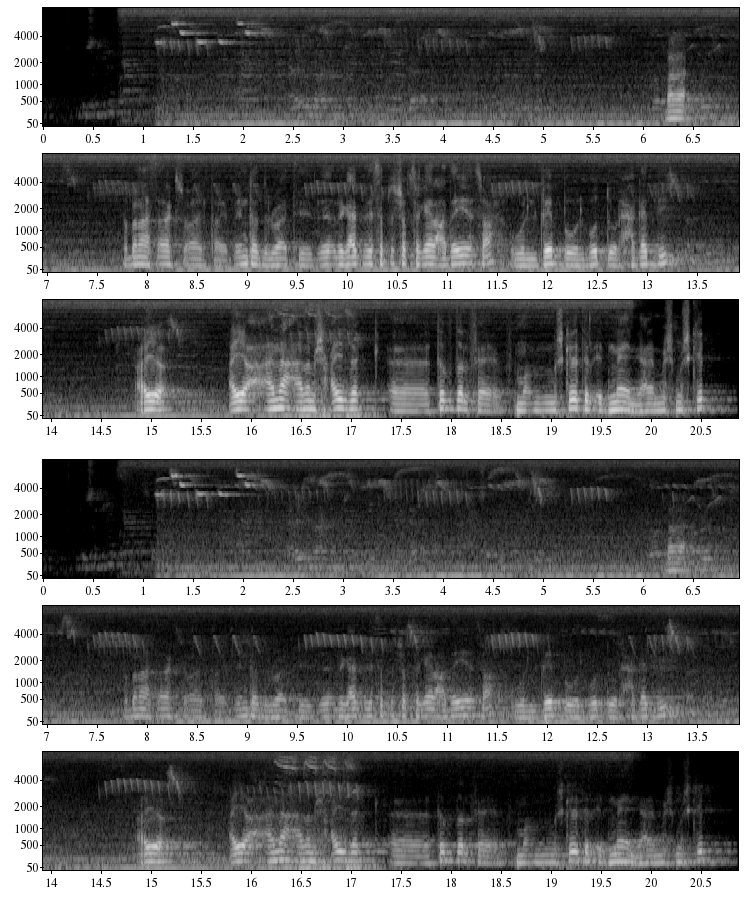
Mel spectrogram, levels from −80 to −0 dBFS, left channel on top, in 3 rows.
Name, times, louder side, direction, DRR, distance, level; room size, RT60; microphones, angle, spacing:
voice 1, 0.3-1.5 2.4-5.7 6.0-6.8 7.0-7.3 12.4-12.5 13.0-13.9 14.8-15.4, equal, 70° right, 3.2 m, -48 dB
sound 1, 0.7-19.8, left 8 dB, 25° left, 0.8 m, -38 dB
sound 2, 1.1-17.2, right 1 dB, 20° right, 0.5 m, -38 dB
voice 2, 7.8-13.2 14.8-15.2 15.8-17.1 17.4-20.5, left 6 dB, 70° left, 0.3 m, -26 dB
14.5 x 11.5 x 3.7 m
head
